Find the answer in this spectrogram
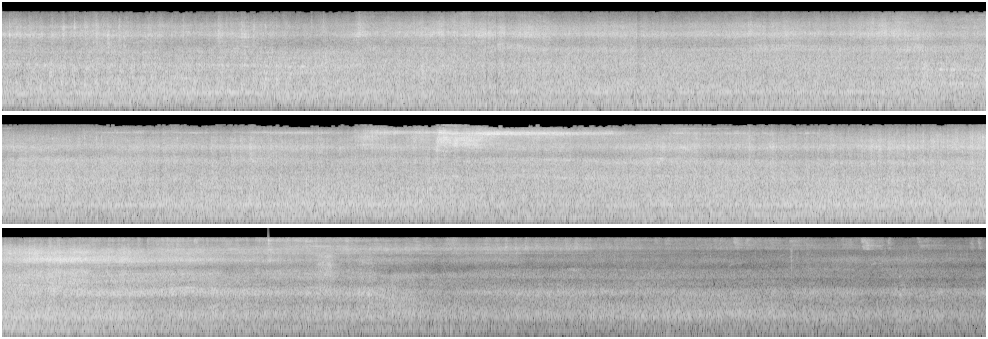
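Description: Freight train of autorack cars rolling past close by: a steady loud rumble of steel wheels on rail with a thin high squeal over it. After about twenty seconds the sound fades steadily as the end of the train passes and it draws away.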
